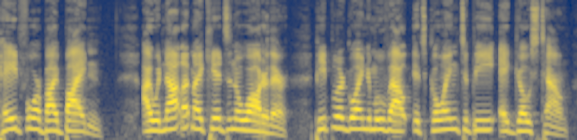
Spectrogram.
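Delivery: plain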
